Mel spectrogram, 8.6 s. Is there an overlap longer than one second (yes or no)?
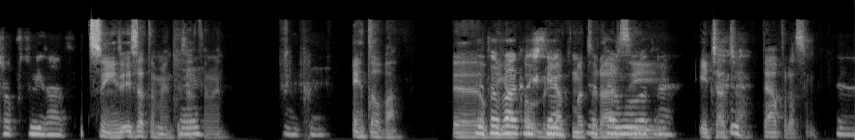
yes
